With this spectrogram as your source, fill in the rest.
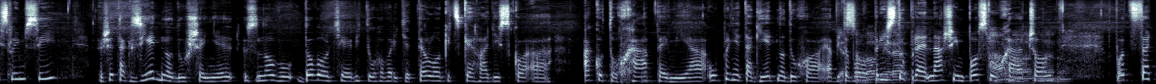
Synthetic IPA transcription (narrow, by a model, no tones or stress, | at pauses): isliːmsi | ʒɛt̪aɡzjɛd̪nɔd̪uʃɛɲɛznɔʋud̪ɔʋɔʎcɛʋit̪uɦɔʋɔɾiːcɛt̪ɛɔlɔɡit͡skɛːɦlaɟiskɔʔa | ʔakɔt̪ɔxaːpɛmjaʔuːpl̩ɲɛt̪aɡjɛd̪nɔd̪uxɔa̰ʔa̰bit̪ɔbɔlɔpɾiːst̪upnɛːnaʃimpɔsluxaːt͡ʃɔmfpɔt̪st̪a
